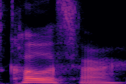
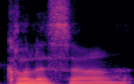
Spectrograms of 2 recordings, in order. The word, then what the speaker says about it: Kolesar: me I'm here with Lara kisar am I pronouncing your last name correctly yes kisar kisar um we're here in Boulder Colorado my second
